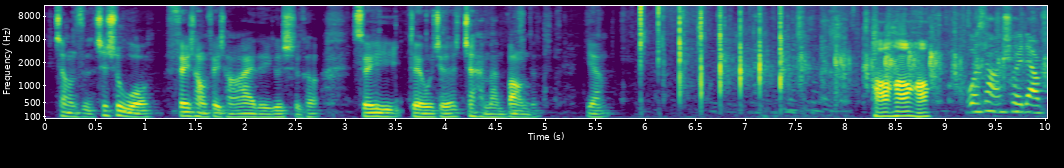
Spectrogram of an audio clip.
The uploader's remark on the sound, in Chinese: 我们80多人在上海一起刷了《熊家餐馆》2，一起碰杯、倒数、跨年，还有after party。我们第二次的线下录制活动。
